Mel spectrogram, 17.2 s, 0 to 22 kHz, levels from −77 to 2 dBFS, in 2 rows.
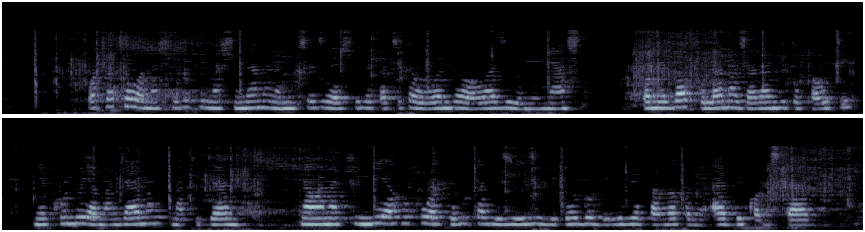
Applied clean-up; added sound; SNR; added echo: classical method WPE with log-MMSE.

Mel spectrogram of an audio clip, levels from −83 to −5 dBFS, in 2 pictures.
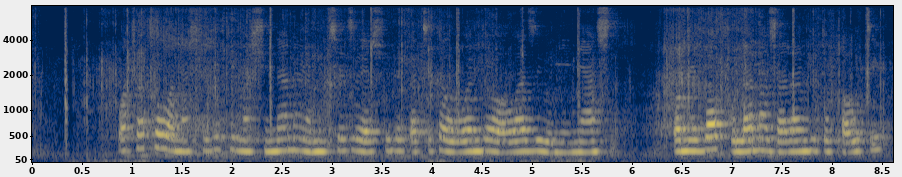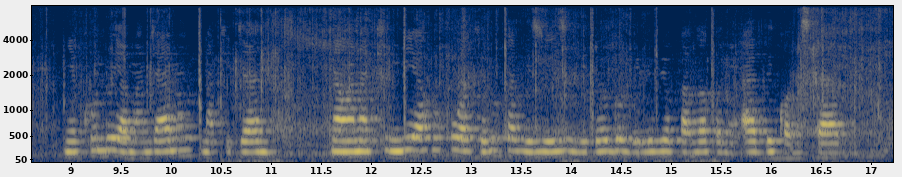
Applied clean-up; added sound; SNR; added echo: none; Skateboard; 17 dB; reverberation time 0.4 s.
